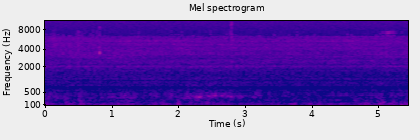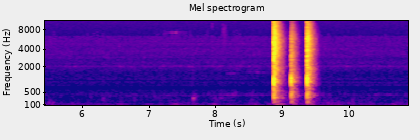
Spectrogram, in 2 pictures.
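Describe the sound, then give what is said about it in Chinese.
Three quick knocks on a door in close succession, sharp and fairly faint, heard alone after a long stretch of near-silence with low background hum. “有人敲门，应该是主人来了，我去看看。”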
